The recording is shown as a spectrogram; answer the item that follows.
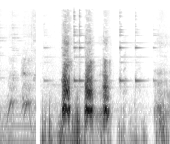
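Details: Angry barking from Tibetan Mastiff dogs (Bhote Kukur): three heavy barks in quick succession after a couple of faint whiny notes, with softer rumbling sounds around them.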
